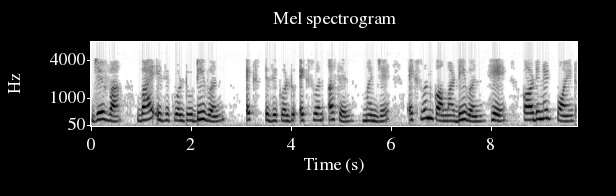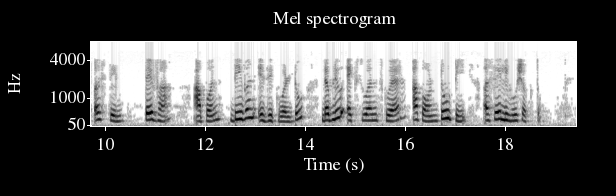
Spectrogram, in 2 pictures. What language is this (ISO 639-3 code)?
mar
